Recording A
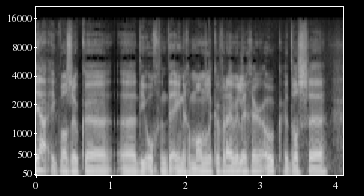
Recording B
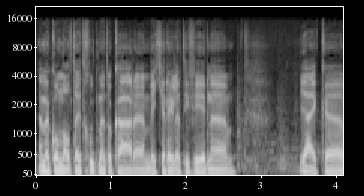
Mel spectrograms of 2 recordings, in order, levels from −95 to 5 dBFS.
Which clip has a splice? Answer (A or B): B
